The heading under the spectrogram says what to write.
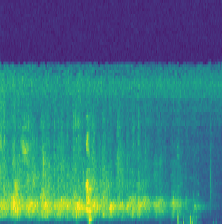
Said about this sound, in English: Let's give him a round of applause because he is so cool.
